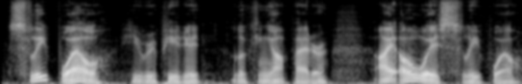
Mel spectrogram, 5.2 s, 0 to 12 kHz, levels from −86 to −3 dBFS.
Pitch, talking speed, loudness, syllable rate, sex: 85 Hz, 140 wpm, -20 LUFS, 3.9 syllables/s, male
